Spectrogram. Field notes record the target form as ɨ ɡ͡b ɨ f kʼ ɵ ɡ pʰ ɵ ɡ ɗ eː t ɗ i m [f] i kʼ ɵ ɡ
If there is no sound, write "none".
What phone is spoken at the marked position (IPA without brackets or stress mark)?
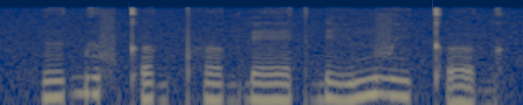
v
